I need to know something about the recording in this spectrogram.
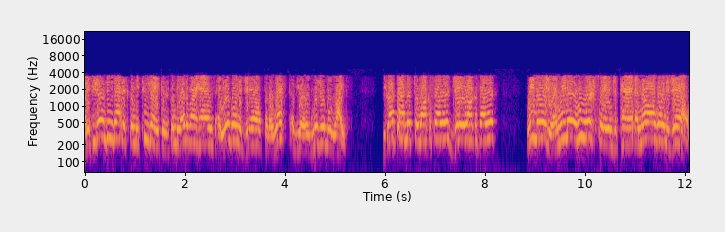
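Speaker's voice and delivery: heated, wrathful, accusing angry tirade. Speaking directly to the man he accuses, in an angry tone. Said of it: "I'm sorry I get this angry tone".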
